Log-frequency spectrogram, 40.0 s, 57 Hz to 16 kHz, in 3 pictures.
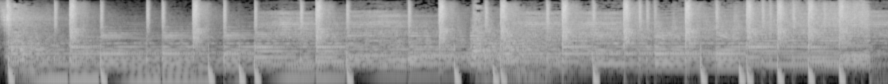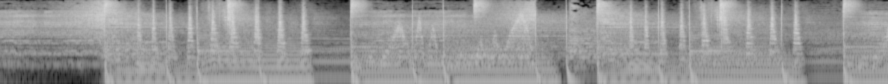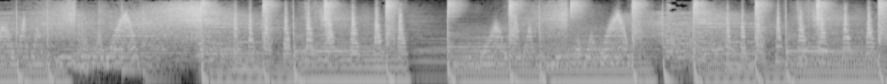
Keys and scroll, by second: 18.0 ctrl+=, 23.8 ctrl+-, 25.5 ctrl+0, 36.4 ctrl+=, 37.8 ctrl+[.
